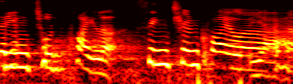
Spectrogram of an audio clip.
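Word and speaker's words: 新春快乐: Kalau dalam bahasa Cina-nya gimana sih Bu bacanya? Xing Chun Kuai Le.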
